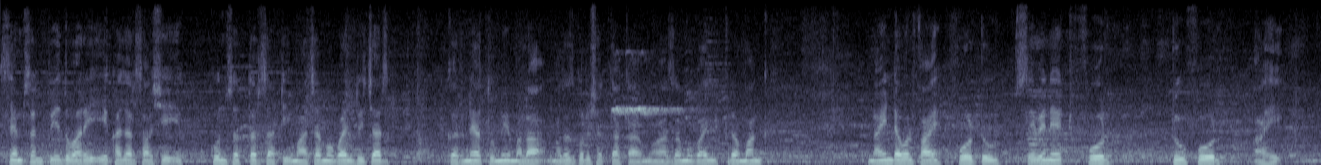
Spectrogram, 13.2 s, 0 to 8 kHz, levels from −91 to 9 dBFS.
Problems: constant background noise, continuous background conversations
